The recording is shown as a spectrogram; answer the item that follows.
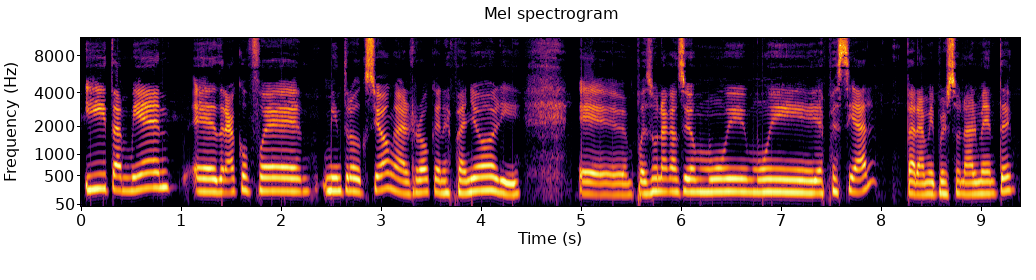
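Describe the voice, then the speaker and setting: Woman musician with a smooth voice. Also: medium pitch, dry recording. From Puerto Rico. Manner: relaxed, speaks in halting phrases with fillers. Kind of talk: casual interview about the songs.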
